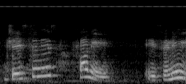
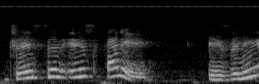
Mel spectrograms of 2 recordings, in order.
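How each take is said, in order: First: "Jason is funny" said slowly, then "Isn't he?" rising at the end; rising tag question. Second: "Jason is funny" said slowly, then "Isn't he?" rising at the end; slow, higher model sentence that lifts on "he"; rising tag question. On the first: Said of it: "이런 식으로 하면 되겠고요". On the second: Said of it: "이렇게 올려서 읽으면요". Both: Shown as a demonstration. Teacher models a tag question for listeners, rising tune.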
